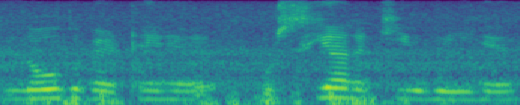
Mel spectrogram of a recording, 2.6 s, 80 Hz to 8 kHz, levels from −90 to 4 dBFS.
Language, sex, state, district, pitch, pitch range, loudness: Hindi, female, Gujarat, Gandhinagar, 195 Hz, 190-210 Hz, -18 LUFS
